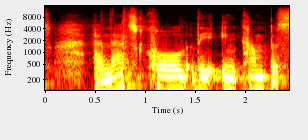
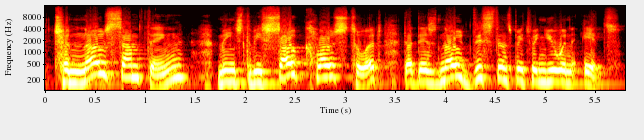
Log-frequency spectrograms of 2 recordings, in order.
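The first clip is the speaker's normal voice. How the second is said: normal talking voice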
